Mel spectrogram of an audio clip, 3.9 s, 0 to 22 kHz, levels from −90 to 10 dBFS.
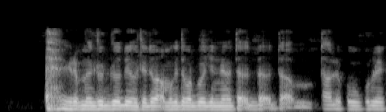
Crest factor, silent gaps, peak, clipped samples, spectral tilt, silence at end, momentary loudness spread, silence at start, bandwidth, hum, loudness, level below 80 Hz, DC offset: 14 dB; none; -2 dBFS; under 0.1%; -8 dB/octave; 0 s; 12 LU; 0.45 s; 7.6 kHz; none; -16 LUFS; -52 dBFS; under 0.1%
